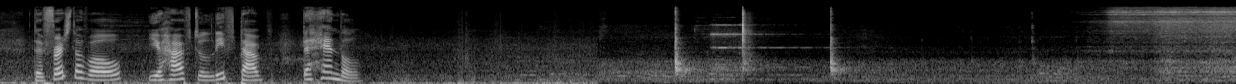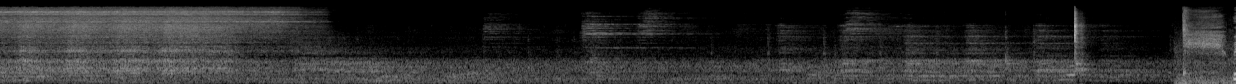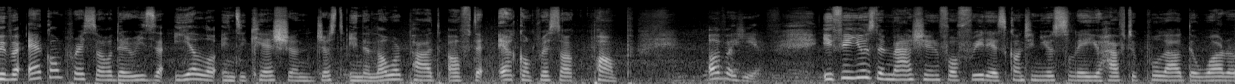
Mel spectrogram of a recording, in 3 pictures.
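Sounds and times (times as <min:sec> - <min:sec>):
compressed air hissing: 0:10.8 - 0:15.8.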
